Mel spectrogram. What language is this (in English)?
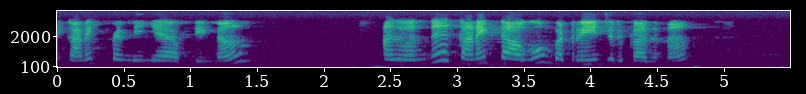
Tamil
